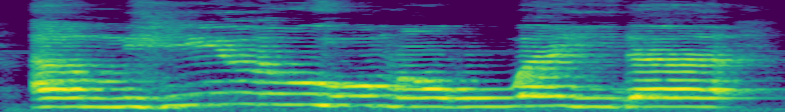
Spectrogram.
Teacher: Amhilhum, huruf mim yang sukun bertemu dengan huruf ra yang dhammah. Hukum bacaannya adalah izhar syafawi, dibaca dengan jelas, tidak boleh digunahkan atau didengungkan huruf mim yang sukunnya.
